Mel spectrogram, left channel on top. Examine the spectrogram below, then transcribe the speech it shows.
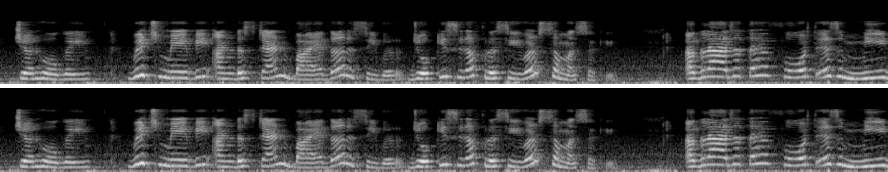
हो गई, which may be understand by the receiver, जो कि सिर्फ रिसीवर समझ सके. अगला आ जाता है फोर्थ इज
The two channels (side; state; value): both; identical; correlation 1.00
